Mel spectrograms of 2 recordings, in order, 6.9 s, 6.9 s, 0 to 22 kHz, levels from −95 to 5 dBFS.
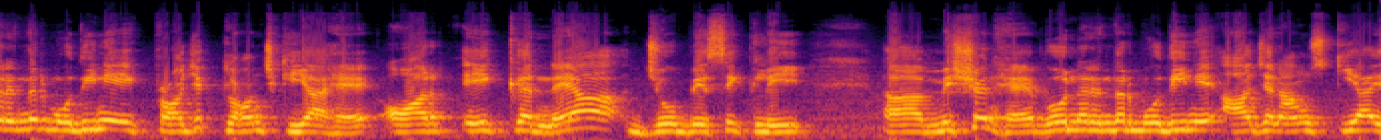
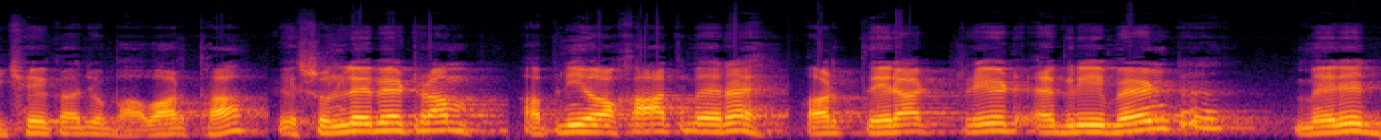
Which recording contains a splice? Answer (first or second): second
